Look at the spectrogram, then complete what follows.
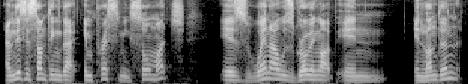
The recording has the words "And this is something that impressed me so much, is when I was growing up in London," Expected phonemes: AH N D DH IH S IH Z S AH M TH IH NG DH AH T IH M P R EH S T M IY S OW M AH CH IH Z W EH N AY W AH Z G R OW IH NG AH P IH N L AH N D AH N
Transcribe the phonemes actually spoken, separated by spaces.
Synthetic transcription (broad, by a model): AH N DH IH S IH Z S AH M TH IH NG DH AH T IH M P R EH S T M IY S OW M AH CH IH Z W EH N AY W AH Z G R OW IH NG AH P IH N L AH N D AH N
